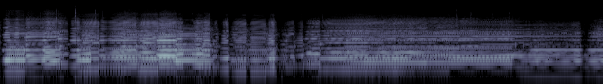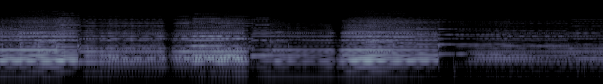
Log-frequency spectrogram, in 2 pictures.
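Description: Piano accordion playing a Bolivian Andean tune solo: a quick run of short melody notes for about the first six seconds, then slow held chords over bass notes that change every second or two, easing onto a quieter held chord near the end.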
